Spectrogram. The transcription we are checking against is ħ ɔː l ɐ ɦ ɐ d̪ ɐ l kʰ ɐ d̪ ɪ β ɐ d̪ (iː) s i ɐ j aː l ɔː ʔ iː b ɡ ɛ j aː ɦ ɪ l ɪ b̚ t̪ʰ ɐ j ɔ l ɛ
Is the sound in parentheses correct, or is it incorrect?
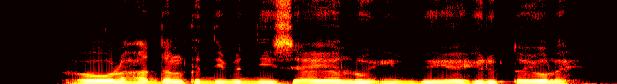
correct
